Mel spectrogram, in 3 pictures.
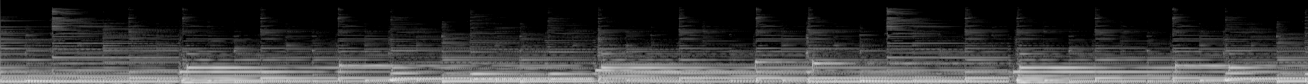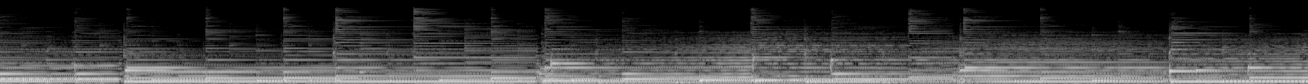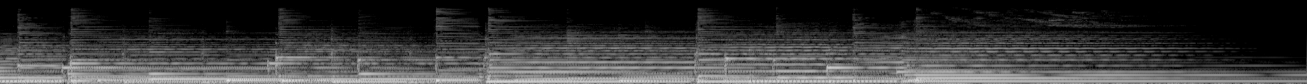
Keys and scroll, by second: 10.9 ctrl+space, 11.1 ctrl+space, 13.0 a, 15.6 ctrl+z, 24.4 g.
